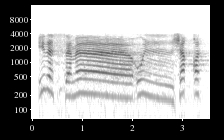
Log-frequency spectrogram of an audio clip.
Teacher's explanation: أن الذال في لفظ إذا ذال لثوية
